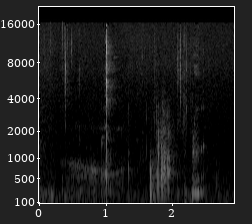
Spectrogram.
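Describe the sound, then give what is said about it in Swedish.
A quiet sip of water: a sharp click followed by soft wet swallowing and mouth sounds over a few seconds, with no talking. “Jag ska ta lite vatten.”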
